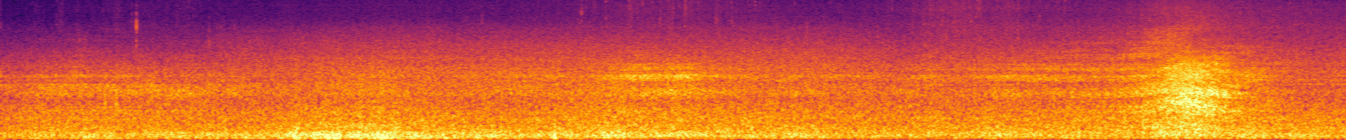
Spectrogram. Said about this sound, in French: À ma grande surprise, je me suis retrouvé à écouter le son d'une autoroute au loin, qui a fait remonter à la surface de ma mémoire une image un peu froide de mon enfance.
